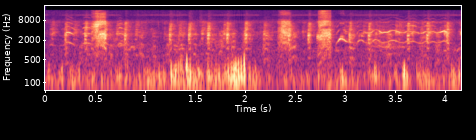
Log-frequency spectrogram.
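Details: Little egret chicks at the nest trying hard to bite their mother; harsh broadband bursts and low thumps, then wavering whistled calls near the end.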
